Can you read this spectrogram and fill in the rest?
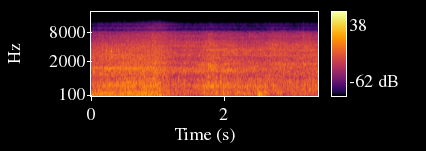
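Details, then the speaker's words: Saniflo macerator after repair, with the object that was causing the earlier noise removed. Steady, even whirring hum with no rattling or grinding: the macerator runs normally. "what we wanted to hear so as you can tell from earlier on that noise was gone was that in there causing all sorts of problems"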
